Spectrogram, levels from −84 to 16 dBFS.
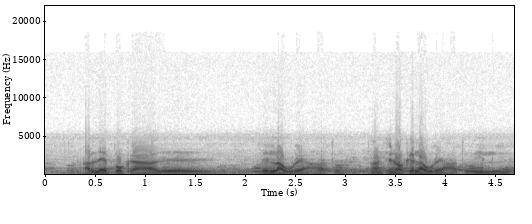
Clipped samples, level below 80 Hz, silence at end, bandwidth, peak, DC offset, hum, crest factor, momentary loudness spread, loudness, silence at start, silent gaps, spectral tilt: under 0.1%; -42 dBFS; 0 s; 6.2 kHz; 0 dBFS; under 0.1%; none; 14 dB; 10 LU; -14 LUFS; 0 s; none; -9 dB/octave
